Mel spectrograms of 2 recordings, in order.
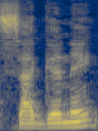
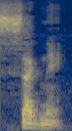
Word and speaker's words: Saguenay: It's not Saguenay, it's Saguenay.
